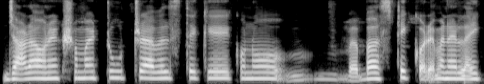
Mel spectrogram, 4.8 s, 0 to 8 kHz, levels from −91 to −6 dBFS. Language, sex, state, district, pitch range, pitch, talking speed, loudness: Bengali, female, West Bengal, Kolkata, 185-225 Hz, 215 Hz, 160 wpm, -17 LUFS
